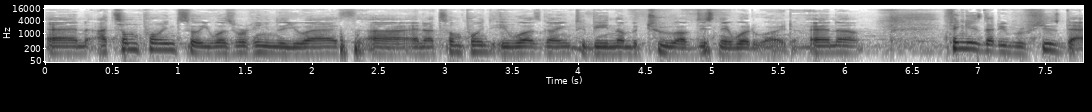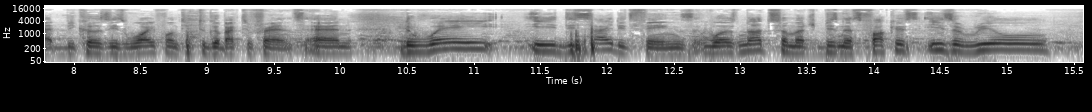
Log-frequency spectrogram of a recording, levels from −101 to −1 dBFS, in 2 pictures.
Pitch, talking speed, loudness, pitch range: 135 Hz, 225 wpm, -27 LUFS, 120-165 Hz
